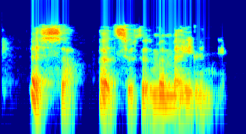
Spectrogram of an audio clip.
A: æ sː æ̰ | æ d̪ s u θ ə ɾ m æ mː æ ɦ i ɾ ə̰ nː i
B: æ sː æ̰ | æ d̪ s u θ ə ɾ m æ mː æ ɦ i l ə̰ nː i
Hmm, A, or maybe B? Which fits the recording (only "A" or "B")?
B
